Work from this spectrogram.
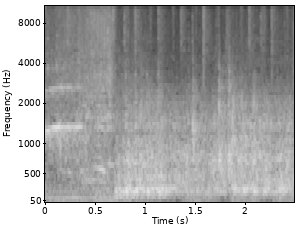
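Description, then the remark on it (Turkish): Gunfire from clashes between the Free Syrian Army and Assad forces in Resulayn, just beyond the border fence separating it from Ceylanpınar, Turkey, crackles in a rapid string of sharp reports over a loud, rumbling wash of background noise, with no talking. “Şu anda silah sesleri çok net bir şekilde duyuluyor.”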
